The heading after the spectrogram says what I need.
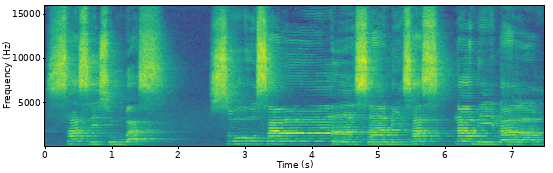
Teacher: Huruf sin sekarang adalah berdesis layaknya kita mengucapkan huruf S biasa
